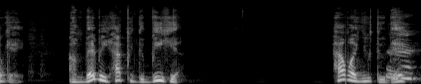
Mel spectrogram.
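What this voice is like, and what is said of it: Put-on foreign accent, still improving. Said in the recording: “my improving accent”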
